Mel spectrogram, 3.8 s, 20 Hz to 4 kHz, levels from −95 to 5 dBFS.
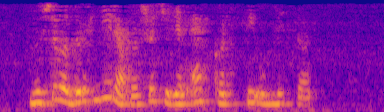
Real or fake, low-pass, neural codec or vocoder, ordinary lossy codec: fake; 3.6 kHz; vocoder, 44.1 kHz, 128 mel bands every 512 samples, BigVGAN v2; AAC, 16 kbps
